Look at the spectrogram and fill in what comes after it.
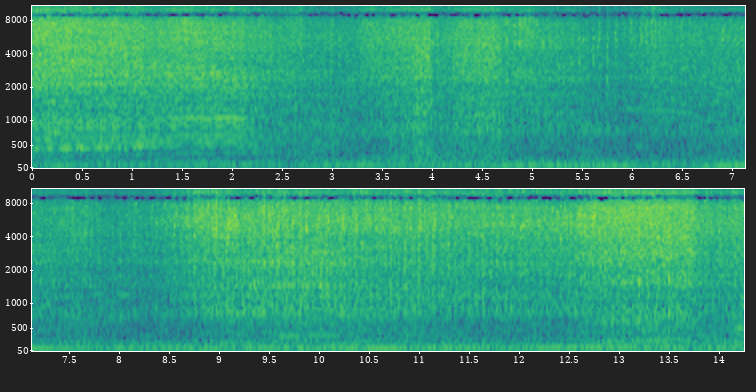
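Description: Several demolition derby cars' engines revving hard as the cars spin their wheels on dirt: a continuous, loud, deep rumble that swells and eases.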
